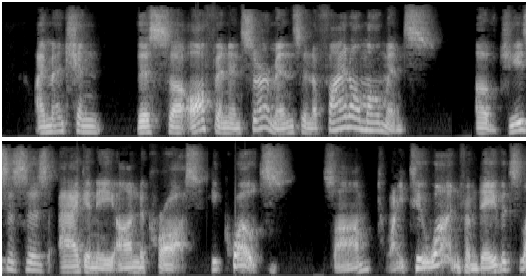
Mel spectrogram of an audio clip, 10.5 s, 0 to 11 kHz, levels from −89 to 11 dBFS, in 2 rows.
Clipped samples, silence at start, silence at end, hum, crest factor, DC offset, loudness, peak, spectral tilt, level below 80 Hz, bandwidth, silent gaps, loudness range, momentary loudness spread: under 0.1%; 0.35 s; 0 s; none; 16 dB; under 0.1%; -16 LUFS; 0 dBFS; -4 dB/octave; -60 dBFS; 10.5 kHz; none; 2 LU; 9 LU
